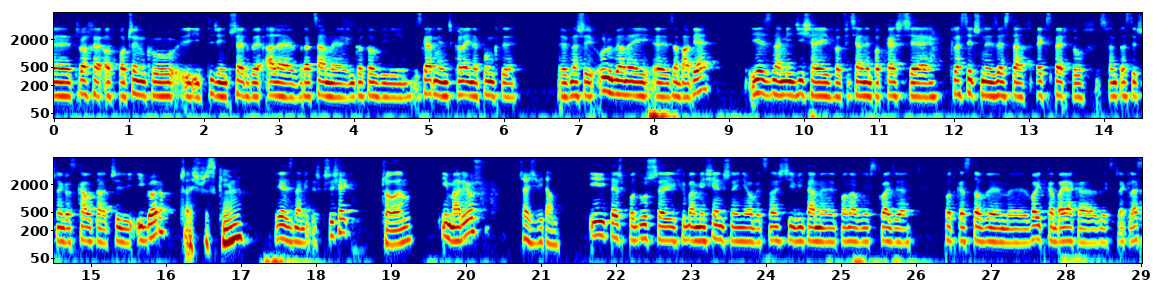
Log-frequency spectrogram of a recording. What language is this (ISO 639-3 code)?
pol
